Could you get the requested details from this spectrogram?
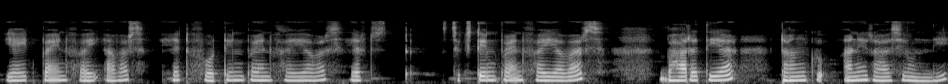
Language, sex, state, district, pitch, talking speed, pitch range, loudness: Telugu, female, Telangana, Mahabubabad, 190 Hz, 120 wpm, 185-200 Hz, -17 LUFS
